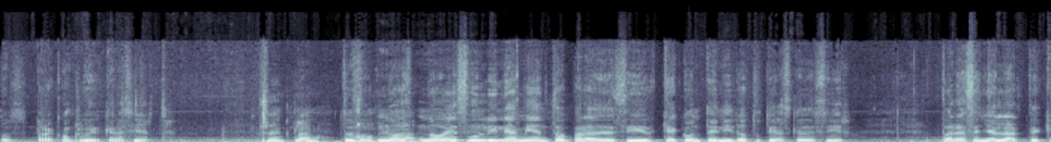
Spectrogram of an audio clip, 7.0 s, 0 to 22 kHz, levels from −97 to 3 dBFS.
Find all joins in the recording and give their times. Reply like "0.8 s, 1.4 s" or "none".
none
